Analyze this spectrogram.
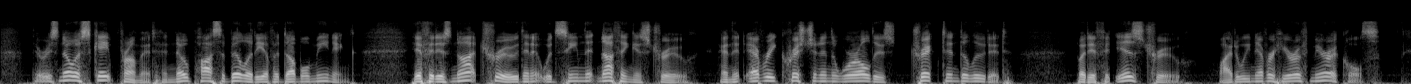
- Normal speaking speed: No, fast, 210 wpm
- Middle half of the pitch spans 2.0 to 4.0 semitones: No, average, 4.5 semitones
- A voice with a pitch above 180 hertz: No, medium, 140 Hz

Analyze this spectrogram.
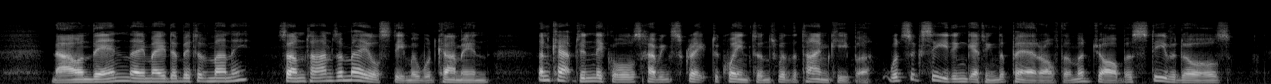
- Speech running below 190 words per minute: Yes, average, 175 wpm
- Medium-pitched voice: No, low, 125 Hz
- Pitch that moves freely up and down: Yes, wide, 6.5 semitones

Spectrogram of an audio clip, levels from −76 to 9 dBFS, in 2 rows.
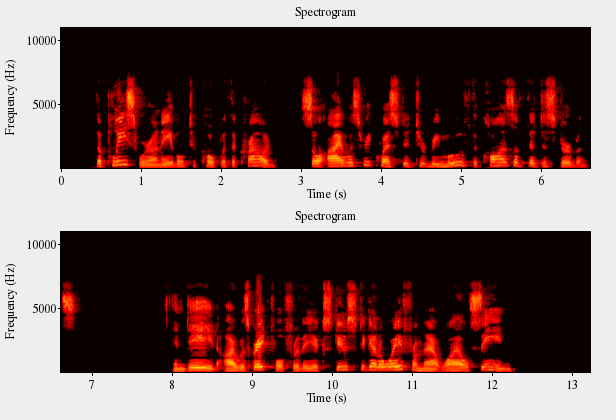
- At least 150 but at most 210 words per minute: Yes, average, 155 wpm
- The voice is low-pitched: No, high, 190 Hz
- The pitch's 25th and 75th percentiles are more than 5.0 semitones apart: Yes, wide, 5.6 semitones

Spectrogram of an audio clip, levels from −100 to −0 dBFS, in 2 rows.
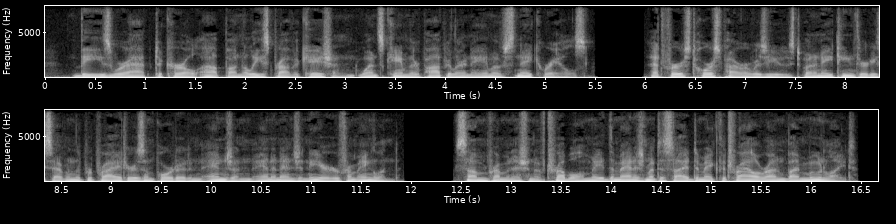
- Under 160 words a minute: No, average, 185 wpm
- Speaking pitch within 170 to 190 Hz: No, low, 100 Hz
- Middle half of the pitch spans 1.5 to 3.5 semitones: Yes, average, 2.8 semitones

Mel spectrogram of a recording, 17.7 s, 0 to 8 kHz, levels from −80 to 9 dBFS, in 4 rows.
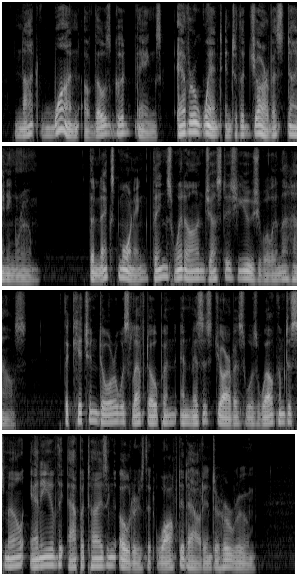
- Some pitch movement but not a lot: Yes, average, 5.0 semitones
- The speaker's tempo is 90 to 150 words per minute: No, average, 165 wpm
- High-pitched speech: No, low, 105 Hz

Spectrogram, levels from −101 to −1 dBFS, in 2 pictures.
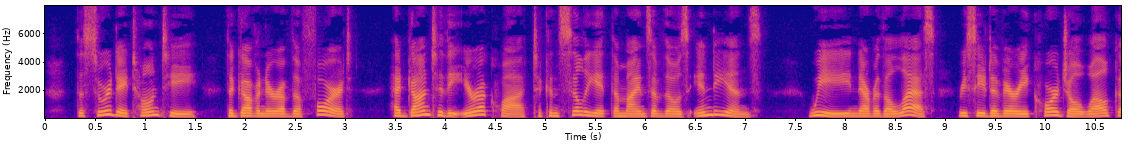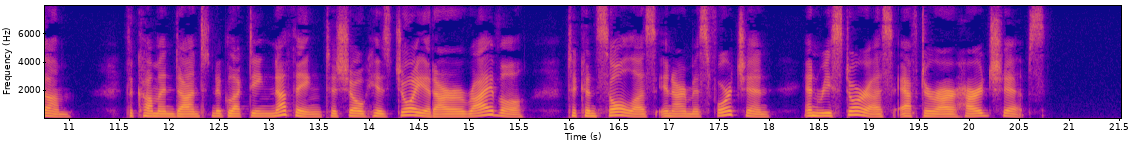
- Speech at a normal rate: Yes, average, 145 wpm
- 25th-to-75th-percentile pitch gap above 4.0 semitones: No, average, 3.4 semitones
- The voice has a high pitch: No, medium, 180 Hz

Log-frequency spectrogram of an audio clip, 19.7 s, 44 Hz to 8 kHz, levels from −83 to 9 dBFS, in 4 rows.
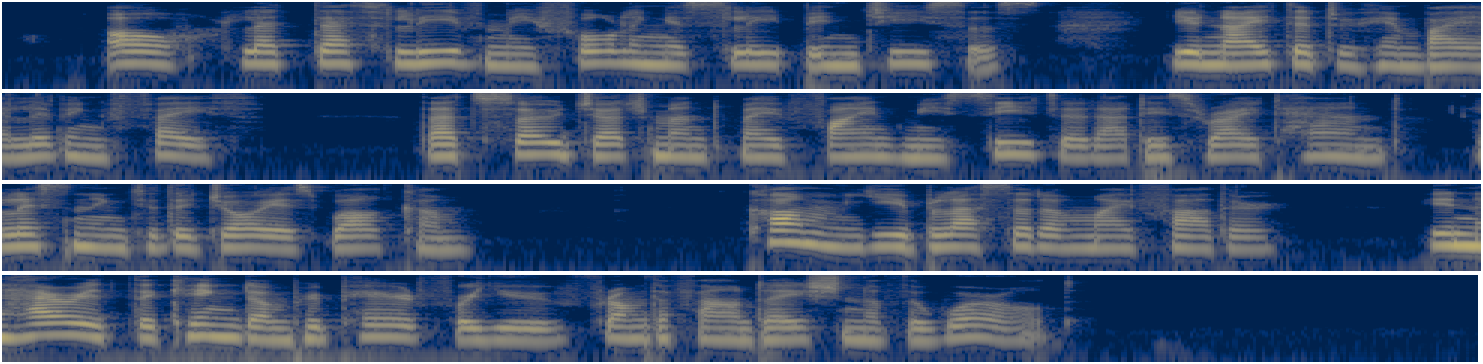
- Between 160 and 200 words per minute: No, average, 150 wpm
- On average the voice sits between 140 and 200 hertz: Yes, medium, 185 Hz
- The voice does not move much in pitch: Yes, narrow, 2.2 semitones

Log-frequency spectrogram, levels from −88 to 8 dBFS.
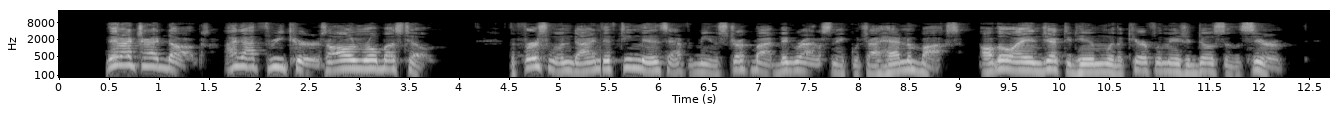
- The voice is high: No, medium, 150 Hz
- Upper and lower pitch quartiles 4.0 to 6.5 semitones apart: Yes, average, 5.1 semitones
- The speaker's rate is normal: No, fast, 210 wpm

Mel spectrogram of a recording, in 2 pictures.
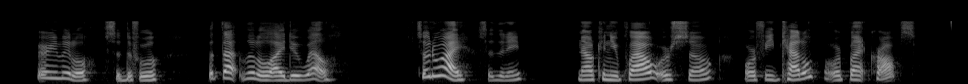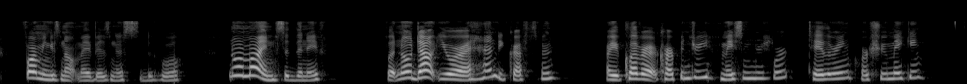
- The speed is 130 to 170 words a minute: No, average, 185 wpm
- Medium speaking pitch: No, high, 230 Hz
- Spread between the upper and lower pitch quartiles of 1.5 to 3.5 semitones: No, wide, 5.5 semitones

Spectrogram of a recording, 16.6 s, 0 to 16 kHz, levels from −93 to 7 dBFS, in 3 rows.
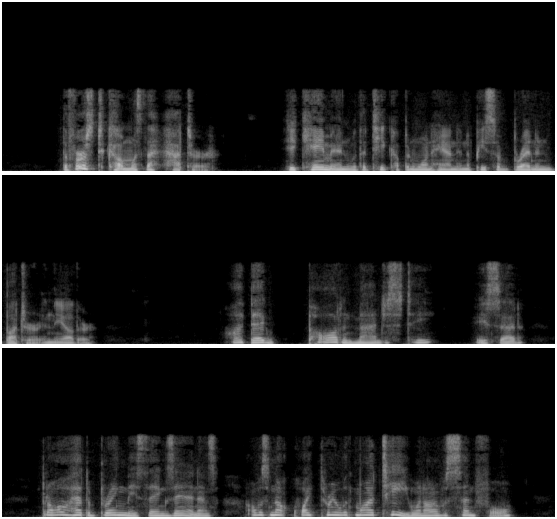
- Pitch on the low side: No, medium, 170 Hz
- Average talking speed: No, fast, 220 wpm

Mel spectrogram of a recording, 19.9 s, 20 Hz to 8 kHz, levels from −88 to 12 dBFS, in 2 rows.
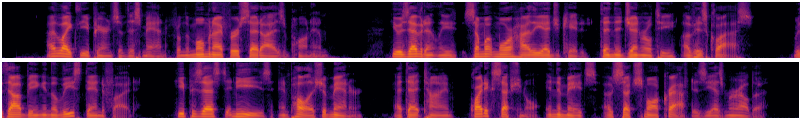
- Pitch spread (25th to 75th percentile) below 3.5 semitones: No, average, 4.3 semitones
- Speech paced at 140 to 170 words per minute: No, average, 180 wpm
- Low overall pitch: Yes, low, 100 Hz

